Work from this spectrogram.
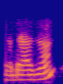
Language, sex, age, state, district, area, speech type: Assamese, female, 45-60, Assam, Dibrugarh, rural, conversation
